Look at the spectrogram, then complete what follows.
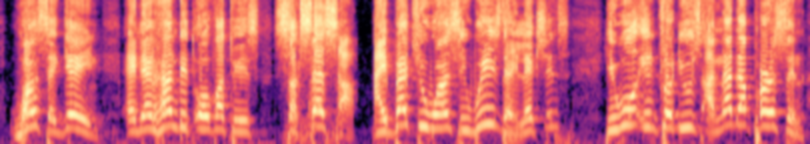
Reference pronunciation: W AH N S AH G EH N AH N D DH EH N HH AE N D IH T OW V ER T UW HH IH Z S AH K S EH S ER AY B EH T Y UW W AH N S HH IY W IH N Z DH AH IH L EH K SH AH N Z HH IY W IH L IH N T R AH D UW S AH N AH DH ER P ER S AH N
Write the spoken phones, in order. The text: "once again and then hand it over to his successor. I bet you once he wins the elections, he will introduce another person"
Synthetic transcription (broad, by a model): W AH N S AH G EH N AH N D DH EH N HH AE N D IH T OW V ER T UW HH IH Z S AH K S EH S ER AY B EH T Y UW W AH N S HH IY W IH N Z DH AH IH L EH K SH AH N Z HH IY W IH L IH N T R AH D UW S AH N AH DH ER P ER S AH N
